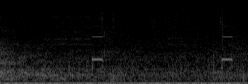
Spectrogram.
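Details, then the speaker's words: Alaris infusion pump unit switched on and booting during a security demonstration: two short electronic startup beeps over low room hum. "I'm going to put it in the back so that we can also talk about details. So it's going to boot it up."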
